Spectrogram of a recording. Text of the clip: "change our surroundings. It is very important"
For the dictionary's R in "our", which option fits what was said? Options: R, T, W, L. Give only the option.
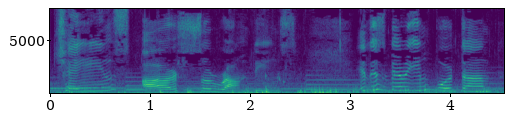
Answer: R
